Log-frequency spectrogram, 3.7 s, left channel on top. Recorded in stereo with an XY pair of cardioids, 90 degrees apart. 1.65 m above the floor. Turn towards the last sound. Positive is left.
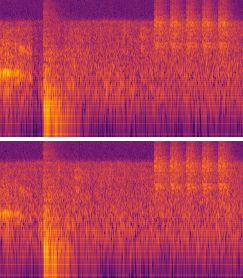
turn(degrees=-10)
